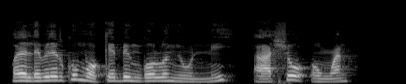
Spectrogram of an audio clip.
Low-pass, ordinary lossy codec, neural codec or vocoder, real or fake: none; none; none; real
